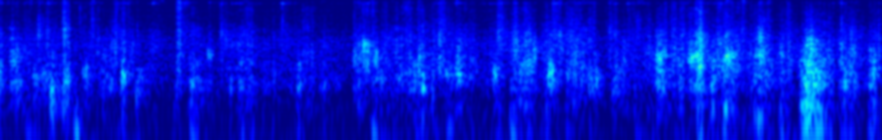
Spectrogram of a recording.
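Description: A border collie's paws and claws hitting the floor in quick, irregular taps and scrabbles as it runs and turns chasing a flirt-pole toy.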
